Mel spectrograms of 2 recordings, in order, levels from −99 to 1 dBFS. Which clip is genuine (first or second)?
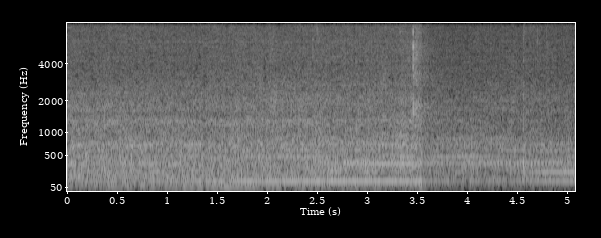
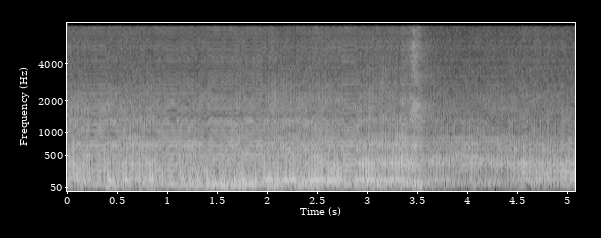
first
